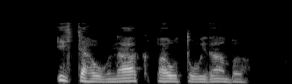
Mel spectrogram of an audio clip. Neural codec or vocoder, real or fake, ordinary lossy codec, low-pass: none; real; MP3, 32 kbps; 7.2 kHz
